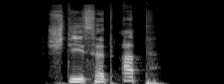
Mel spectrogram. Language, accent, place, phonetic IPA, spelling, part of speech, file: German, Germany, Berlin, [ˌʃtiːsət ˈap], stießet ab, verb, De-stießet ab.ogg
- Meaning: second-person plural subjunctive II of abstoßen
